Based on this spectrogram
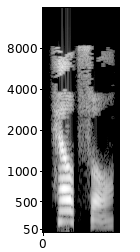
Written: helpful

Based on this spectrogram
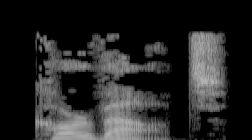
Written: carve-outs

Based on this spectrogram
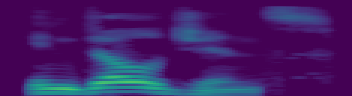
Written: indulgence

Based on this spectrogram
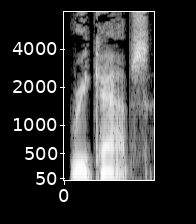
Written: recaps

